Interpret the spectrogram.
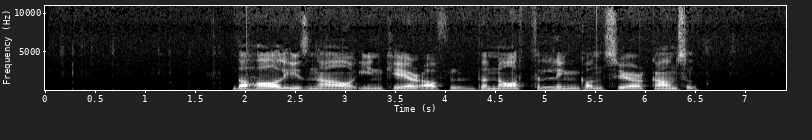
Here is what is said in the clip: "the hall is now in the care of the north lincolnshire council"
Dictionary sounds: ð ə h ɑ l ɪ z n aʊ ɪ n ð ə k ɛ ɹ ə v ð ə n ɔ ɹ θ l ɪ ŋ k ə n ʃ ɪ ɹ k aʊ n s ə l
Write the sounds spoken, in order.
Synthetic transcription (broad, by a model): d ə h ɑ l ɪ z n aʊ ɪ n k ɛ ɹ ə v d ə n ɔ ɹ t l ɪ ŋ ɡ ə n s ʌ ɹ k aʊ n s ə l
